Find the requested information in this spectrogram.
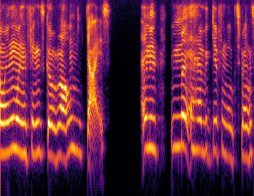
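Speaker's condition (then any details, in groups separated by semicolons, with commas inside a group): Cerebral palsy; quadriplegic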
